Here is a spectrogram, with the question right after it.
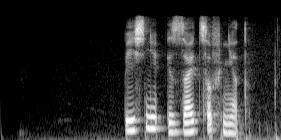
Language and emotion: Russian, neutral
